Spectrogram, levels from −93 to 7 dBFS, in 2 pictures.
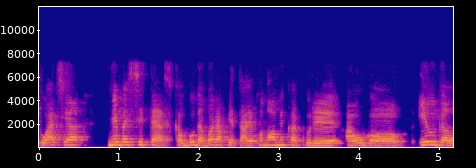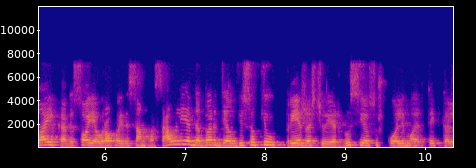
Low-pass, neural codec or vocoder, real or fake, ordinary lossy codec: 7.2 kHz; none; real; Opus, 64 kbps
